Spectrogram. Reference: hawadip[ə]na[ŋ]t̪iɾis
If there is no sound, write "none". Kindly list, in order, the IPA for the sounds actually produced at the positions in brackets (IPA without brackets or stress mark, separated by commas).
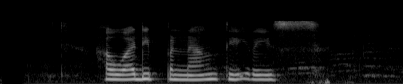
ə, ŋ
